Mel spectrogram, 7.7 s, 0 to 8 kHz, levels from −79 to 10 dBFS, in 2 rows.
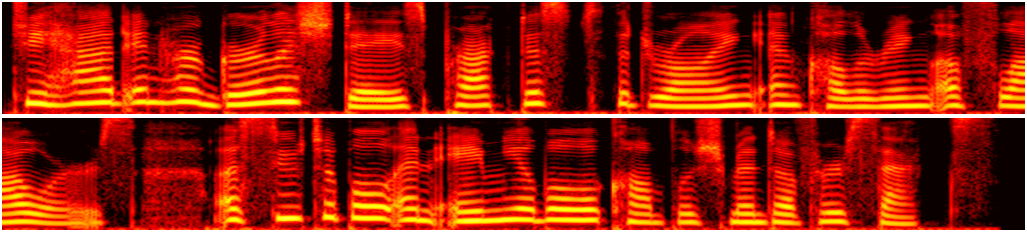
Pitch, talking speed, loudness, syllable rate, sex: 250 Hz, 165 wpm, -16 LUFS, 4.9 syllables/s, female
